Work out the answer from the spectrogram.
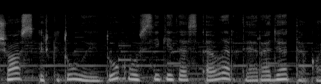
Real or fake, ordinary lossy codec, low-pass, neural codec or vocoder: real; AAC, 96 kbps; 10.8 kHz; none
